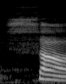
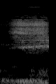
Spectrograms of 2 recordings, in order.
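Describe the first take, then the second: First: সা drawn out slowly with a full vowel; slow clear সা with open a; slow letter demo. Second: স as a soft long hiss, no vowel; quiet voiceless স hiss; hissed letter sound. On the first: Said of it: "জিভটাকে নিচে লাগিয়ে সা". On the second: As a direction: breathe স out as bare friction. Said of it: "এখানে উচ্চারণটা একটু উঁচু ধরনের হবে". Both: Shown as a demonstration.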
